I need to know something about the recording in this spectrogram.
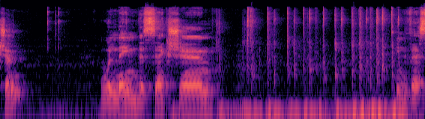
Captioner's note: keyboard typing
